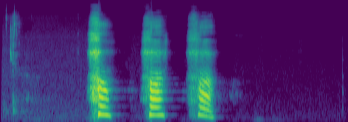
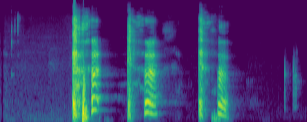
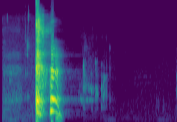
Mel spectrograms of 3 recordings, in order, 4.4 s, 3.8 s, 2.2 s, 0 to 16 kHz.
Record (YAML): exhalation_length: 4.4 s
exhalation_amplitude: 30471
exhalation_signal_mean_std_ratio: 0.29
three_cough_length: 3.8 s
three_cough_amplitude: 32768
three_cough_signal_mean_std_ratio: 0.3
cough_length: 2.2 s
cough_amplitude: 32768
cough_signal_mean_std_ratio: 0.22
survey_phase: beta (2021-08-13 to 2022-03-07)
age: 45-64
gender: Female
wearing_mask: 'No'
symptom_none: true
smoker_status: Never smoked
respiratory_condition_asthma: false
respiratory_condition_other: false
recruitment_source: REACT
submission_delay: 2 days
covid_test_result: Negative
covid_test_method: RT-qPCR
influenza_a_test_result: Negative
influenza_b_test_result: Negative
